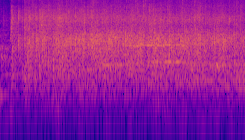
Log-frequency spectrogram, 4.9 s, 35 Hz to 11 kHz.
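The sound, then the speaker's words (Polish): Audience applause at the award of the 2022 Łódź Businessman of the Year title to the owner of the Walduś delicatessen chain, a steady, dense wash of clapping that swells in within the first moment and holds at an even, loud level throughout, with no voices standing out. “Wielkie brawa!”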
